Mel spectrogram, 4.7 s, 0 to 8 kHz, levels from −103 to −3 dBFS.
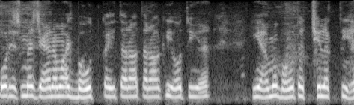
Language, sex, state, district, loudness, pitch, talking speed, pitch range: Hindi, male, Uttar Pradesh, Muzaffarnagar, -14 LUFS, 250 Hz, 190 wpm, 245-260 Hz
